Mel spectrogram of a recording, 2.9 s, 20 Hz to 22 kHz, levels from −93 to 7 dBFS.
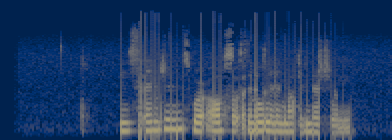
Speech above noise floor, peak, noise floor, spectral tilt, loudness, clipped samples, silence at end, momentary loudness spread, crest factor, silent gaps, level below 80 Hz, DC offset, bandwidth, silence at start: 36 dB; -14 dBFS; -65 dBFS; -5.5 dB/octave; -29 LUFS; under 0.1%; 0.3 s; 9 LU; 18 dB; none; -58 dBFS; under 0.1%; 16 kHz; 0.9 s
